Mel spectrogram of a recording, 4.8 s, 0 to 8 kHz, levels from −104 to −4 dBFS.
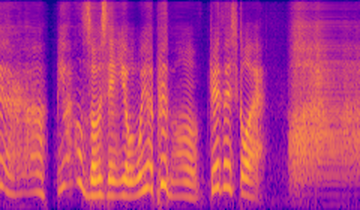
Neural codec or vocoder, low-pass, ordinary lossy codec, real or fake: codec, 16 kHz, 0.3 kbps, FocalCodec; none; none; fake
